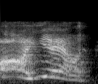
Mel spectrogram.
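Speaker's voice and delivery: shouting male voices. Voicing gamblers behind a door: guys shouting at each other. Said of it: "guys, like, shouting at each other".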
